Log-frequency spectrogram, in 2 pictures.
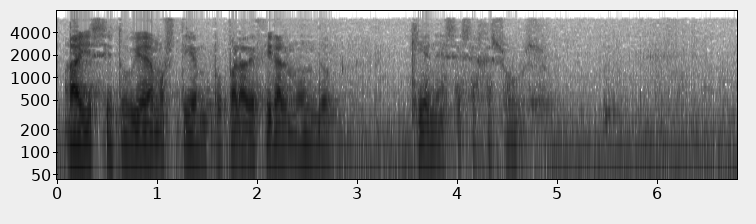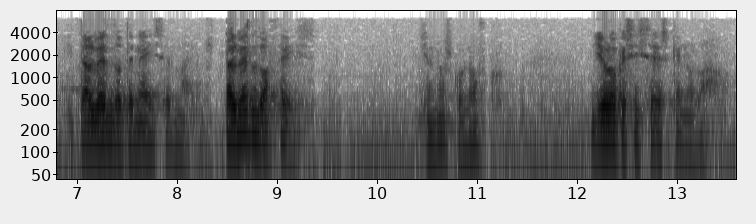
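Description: A man with a Spanish accent preaching a sermon, addressing the congregation as brothers, swinging between hushed pleading and raised fervent exhortation. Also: medium pitch, slight background noise. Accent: Spain Spanish. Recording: dull lo-fi recording.

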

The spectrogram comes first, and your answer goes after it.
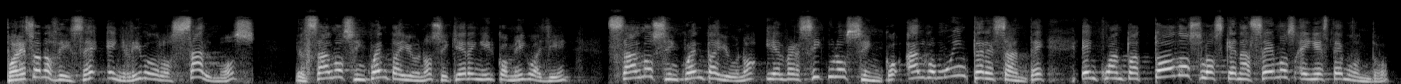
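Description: A preacher giving a sermon, asking rhetorical questions and answering them, stretching key words slowly. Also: mid-range voice, very animated, slightly rough.

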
